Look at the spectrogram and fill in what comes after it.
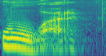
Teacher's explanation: the å is long because the å is just followed by one consonant, the r. That's why it becomes år, long å.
